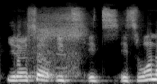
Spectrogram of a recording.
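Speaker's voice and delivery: amused high laugh through words. Real, not acted. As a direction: chuckle at your own story. Laughs at himself.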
